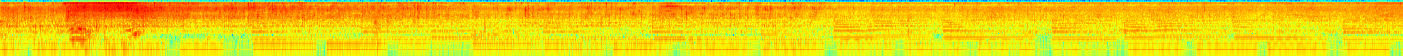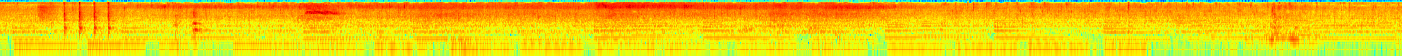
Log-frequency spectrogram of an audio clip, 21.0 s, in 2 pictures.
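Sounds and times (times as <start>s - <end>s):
food sizzling in hot oil: 0.0s - 21.0s
soft background music: 0.0s - 21.0s
knocks against pot: 11.0s - 11.5s.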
